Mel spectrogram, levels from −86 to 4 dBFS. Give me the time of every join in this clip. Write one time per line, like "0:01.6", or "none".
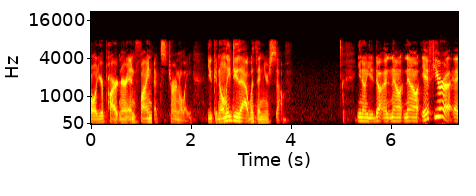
0:01.2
